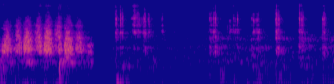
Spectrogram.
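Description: A pet cat scratching at a floor at about half past four in the morning, waking its owner: one long, loud rasping scrape, a brief pause, then a run of shorter scratchy strokes in an uneven rhythm. No one speaks.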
